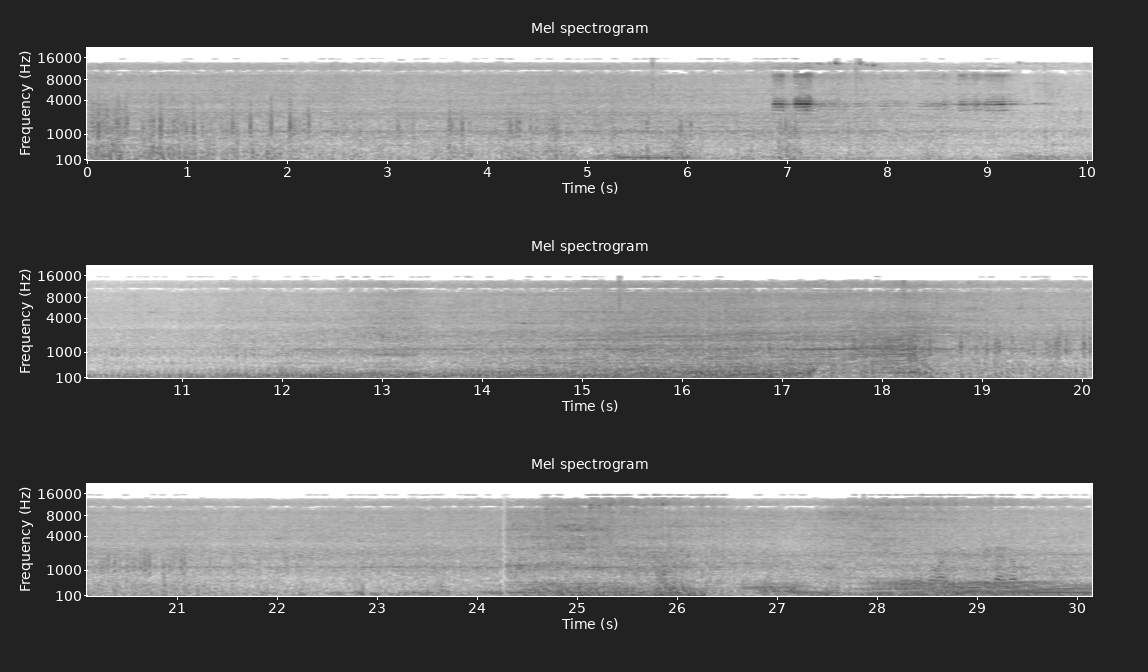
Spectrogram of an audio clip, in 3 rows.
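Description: Yamaha R15's 155 cc single-cylinder engine running as the bike is ridden slowly in traffic, its note rising and falling with the throttle, mixed with the sound of other motorcycles riding alongside.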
